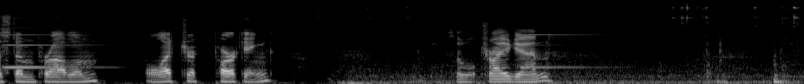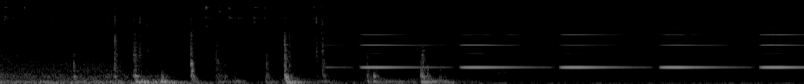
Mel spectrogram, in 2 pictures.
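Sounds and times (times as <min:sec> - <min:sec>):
car warning chime beeping: 0:00.0 - 0:01.4, 0:03.4 - 0:16.0
keys jingling: 0:02.8 - 0:04.5, 0:06.5 - 0:11.3.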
